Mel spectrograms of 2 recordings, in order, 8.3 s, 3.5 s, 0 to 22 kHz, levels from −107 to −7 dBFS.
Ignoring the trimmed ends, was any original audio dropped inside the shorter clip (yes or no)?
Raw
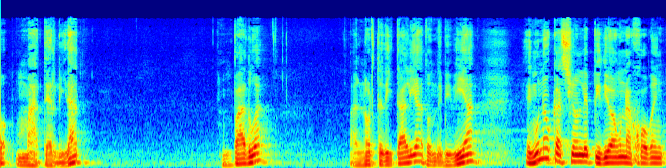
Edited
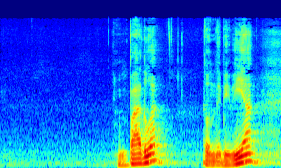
yes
